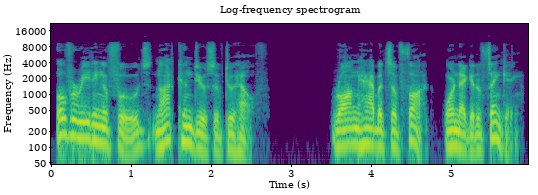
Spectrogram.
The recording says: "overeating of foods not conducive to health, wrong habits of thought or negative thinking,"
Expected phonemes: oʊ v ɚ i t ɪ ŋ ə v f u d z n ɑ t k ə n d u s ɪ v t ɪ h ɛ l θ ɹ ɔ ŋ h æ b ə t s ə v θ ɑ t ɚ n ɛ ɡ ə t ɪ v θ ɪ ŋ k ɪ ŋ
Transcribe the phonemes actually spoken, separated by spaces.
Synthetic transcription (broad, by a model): oʊ v ɚ i t ɪ ŋ ə v f u d z n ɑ t k ə n d u s ɪ v t ɪ h ɛ l θ ɹ ɔ ŋ h æ b ə t s ə v θ ɑ t ɚ n ɛ ɡ ə t ɪ v θ ɪ ŋ k ɪ ŋ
